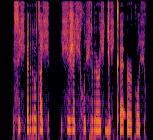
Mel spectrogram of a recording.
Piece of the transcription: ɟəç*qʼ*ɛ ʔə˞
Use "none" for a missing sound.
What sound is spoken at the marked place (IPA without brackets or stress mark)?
kʼ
